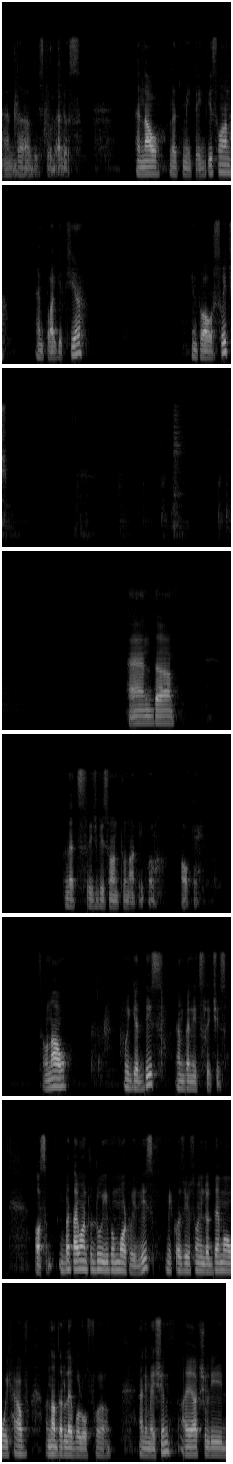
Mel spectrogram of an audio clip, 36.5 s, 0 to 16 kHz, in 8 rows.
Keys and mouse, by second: 0.6 shift+click, 0.8 f, 1.6 click, 2.6 click, 2.9 click, 3.8 middle click, 5.6 click, 12.2 space, 13.3 space, 16.6 middle click, 17.5 click, 20.1 click, 21.0 click, 22.2 space, 24.6 space, 25.1 shift+click, 27.2 middle click, 28.2 middle click, 29.2 click, 30.3 middle click, 32.2 middle click, 33.3 click, 34.4 middle click, 35.7 middle click.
